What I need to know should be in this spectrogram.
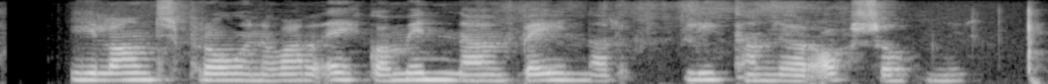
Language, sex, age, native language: Icelandic, male, 11, Icelandic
